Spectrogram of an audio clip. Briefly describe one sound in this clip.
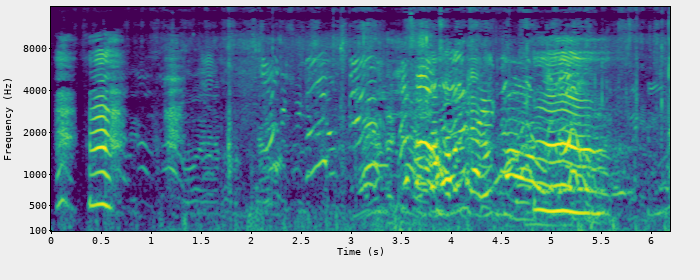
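Children shout and chatter excitedly nearby, outdoors.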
